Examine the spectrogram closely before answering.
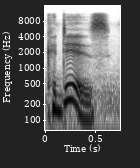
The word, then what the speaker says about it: Cadiz: Oh, and the pronunciation posse sends its regards. Multiple viewers are suggesting it's Cadiz, Ohio, and Irondequoit in New York.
